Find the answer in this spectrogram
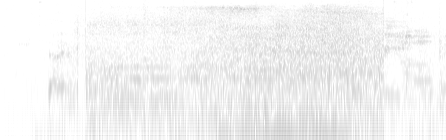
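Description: Heavy roar of a transport plane's engines and rushing air inside the cargo hold, a deep rumble that grows louder, then cuts off sharply just before the end.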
